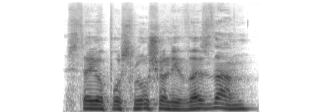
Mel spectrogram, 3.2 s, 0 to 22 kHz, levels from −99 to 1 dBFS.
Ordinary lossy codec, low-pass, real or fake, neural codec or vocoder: none; 19.8 kHz; fake; vocoder, 44.1 kHz, 128 mel bands, Pupu-Vocoder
